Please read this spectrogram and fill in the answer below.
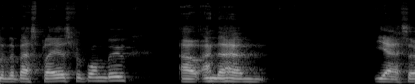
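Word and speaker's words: Brøndby: the best players for bromo oh and um yeah so any English fans or English people watching this you're going to think that bromi is pronounced bromi but it's not it's pronounced bromo um that's something else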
